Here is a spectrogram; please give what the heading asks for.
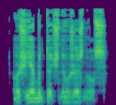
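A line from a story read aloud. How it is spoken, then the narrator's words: Muttering. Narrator (Russian): пробормотал Хьюилл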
